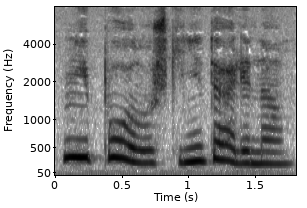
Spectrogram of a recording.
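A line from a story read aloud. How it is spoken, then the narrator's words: Girl's sad remark. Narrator (Russian): печально заметила девочка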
